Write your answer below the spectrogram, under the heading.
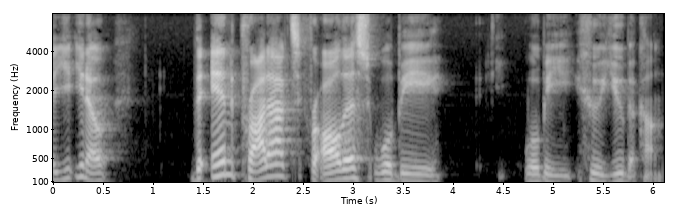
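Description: Using a plain, everyday voice, a man talks at medium pitch and a moderate pace. The recording is very clean with a silent background. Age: 40s. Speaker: musician. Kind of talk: casual chat. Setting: dining room at home.

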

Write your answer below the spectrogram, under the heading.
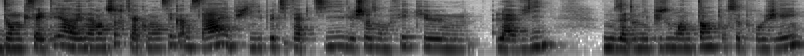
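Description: This woman has an unremarkable speaking voice at a medium pitch. She talks at a moderate pace with fairly even intonation. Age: 20s. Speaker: food photographer. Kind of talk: interview.

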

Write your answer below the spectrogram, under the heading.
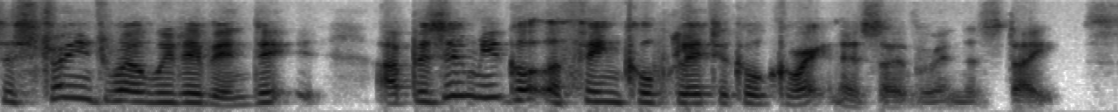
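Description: The speaker has a British accent and talks at a fairly quick pace. The background is quiet. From United Kingdom. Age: 50s. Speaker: podcast interviewer.

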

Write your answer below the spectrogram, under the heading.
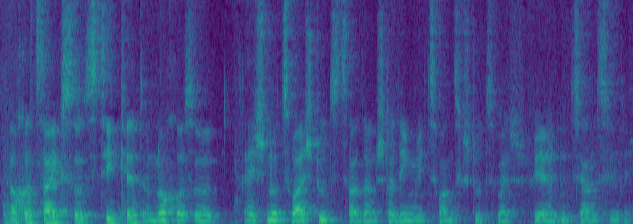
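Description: A man speaks at medium pitch and a moderate pace, his intonation monotone and flat. There is audible room echo along with noticeable background noise. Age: 20s. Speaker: podcast co-host, student. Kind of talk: casual chat. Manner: laughing often.

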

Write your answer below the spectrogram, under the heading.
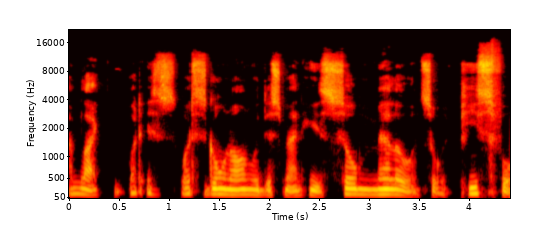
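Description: A man with an Iranian accent speaks at a fairly slow pace and medium pitch. The sound is dry and close, with no echo. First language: Farsi. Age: 30s. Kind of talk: testimony.

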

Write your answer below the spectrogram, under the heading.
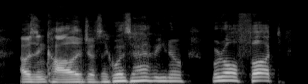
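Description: Set against a silent background in a very clean recording, a speaker with a Texan accent uses lively intonation, and the sound is dry and close with no echo. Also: man. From Texas, Dallas. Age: 20s. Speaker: podcast host. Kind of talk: casual chat.

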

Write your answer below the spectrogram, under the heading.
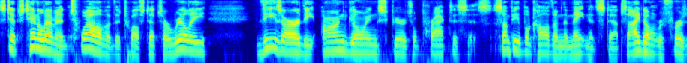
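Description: Recorded very cleanly against a silent background, a man with an American accent has a normal speaking voice, medium pitch, lively intonation and a moderate pace. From Texas. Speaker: recovery ministry guest, recovering alcoholic. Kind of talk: interview on faith and twelve-step recovery.

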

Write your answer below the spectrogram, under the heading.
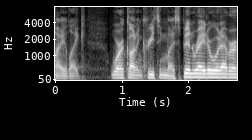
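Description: A man in a normal speaking voice talks at a fairly quick pace with ordinary pitch variation, in a very clean recording with a silent background. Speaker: baseball podcast host. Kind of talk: casual sports talk.

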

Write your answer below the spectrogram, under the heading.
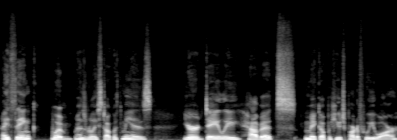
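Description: A normal speaking voice comes at a moderate pace with fairly even intonation. The recording is very clean with a silent background and a dry, close sound with no echo. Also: woman, medium pitch for a woman. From Michigan. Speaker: college soccer player. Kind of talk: casual interview.

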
